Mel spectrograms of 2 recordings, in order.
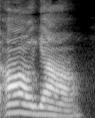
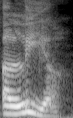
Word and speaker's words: Aaliyah: I said all y'all, but it's Aaliyah.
